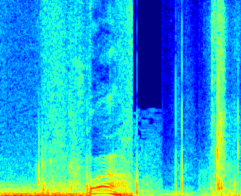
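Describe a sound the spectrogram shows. A man groans loudly.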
